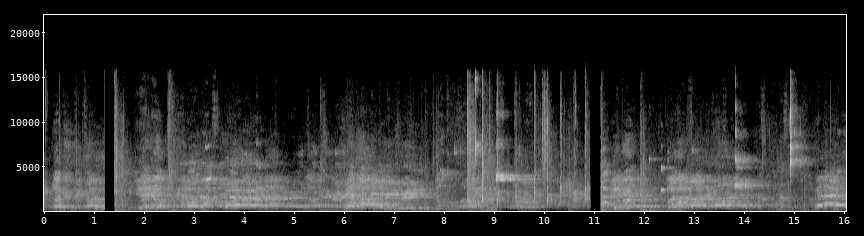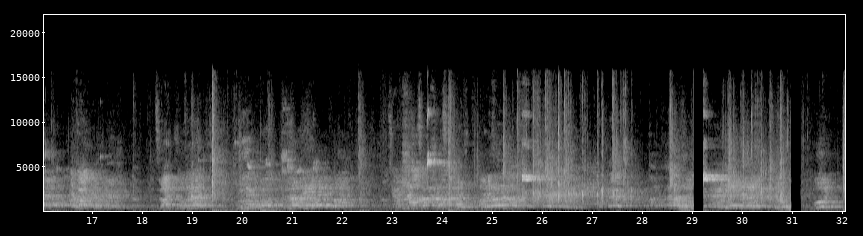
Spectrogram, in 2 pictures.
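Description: Volleyball rally in a gymnasium: the ball is struck and slaps the hardwood floor several times, under a steady mix of players' and spectators' voices that echo in the hall. The sound cuts out completely for an instant twice, about a second in and about eleven seconds in, and again near the end.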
